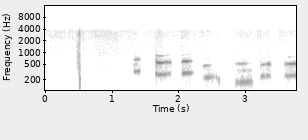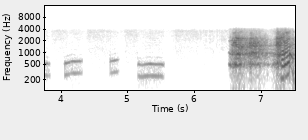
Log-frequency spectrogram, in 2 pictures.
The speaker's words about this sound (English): Your dog sounds very angry. Yeah, I know. He's super pissed off because I'm down in the office and he's upstairs and I'm not letting him come down here.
